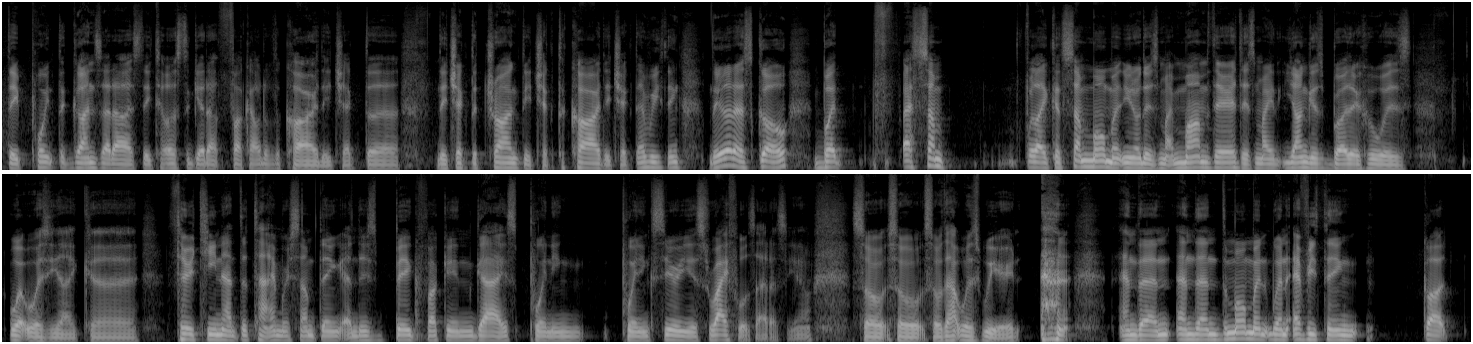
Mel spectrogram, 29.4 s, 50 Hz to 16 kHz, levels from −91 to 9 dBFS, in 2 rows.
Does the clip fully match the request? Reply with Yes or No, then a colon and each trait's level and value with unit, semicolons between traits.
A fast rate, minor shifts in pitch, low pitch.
No: fast, 195 wpm; average, 3.3 semitones; low, 100 Hz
